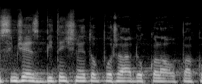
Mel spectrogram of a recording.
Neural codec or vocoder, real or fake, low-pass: none; real; 14.4 kHz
